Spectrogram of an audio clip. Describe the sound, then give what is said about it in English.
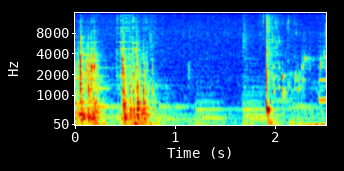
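Water is swirled to warm a small ceramic drinking glass, about the size of a double shot glass, then tipped into a tea stand reservoir in a few quick splashing bursts, with light clinks and a faint ringing tone between them, without talk. “Give the liquid a quick swirl to warm your glass and pour away into the tea stand reservoir.”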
